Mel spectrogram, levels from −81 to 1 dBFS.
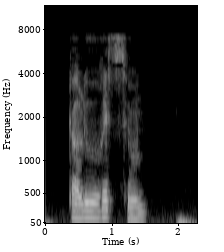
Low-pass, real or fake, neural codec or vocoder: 7.2 kHz; real; none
